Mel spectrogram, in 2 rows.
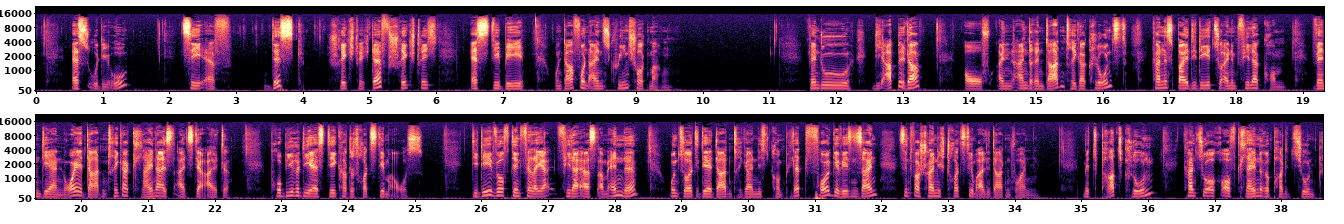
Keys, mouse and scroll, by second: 0.0-5.9 typing, 7.7 Return.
